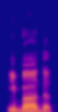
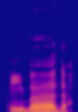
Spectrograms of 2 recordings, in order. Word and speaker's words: ibadat: Ibadat. Ibadat. It is Arabic word. Ibadatun. You also can pronounce ibadah.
